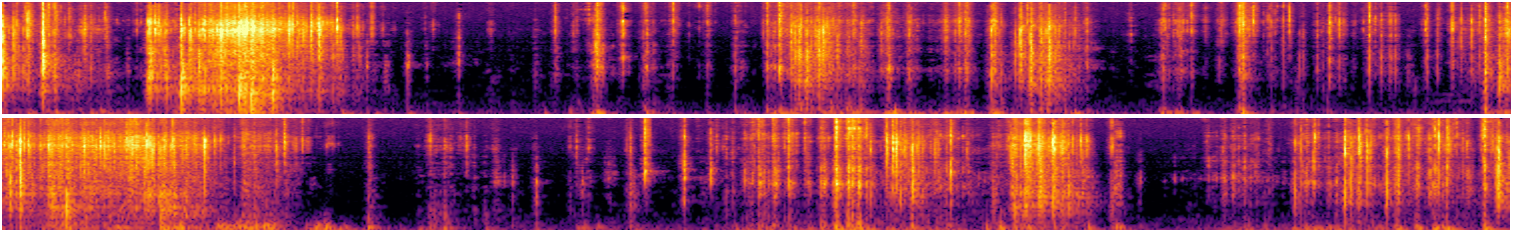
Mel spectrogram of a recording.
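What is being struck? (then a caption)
Bar of soap scraped with a metal blade. A solid rectangular bar of soap, cream with a purple glittery layer, is held in one hand while its surface is shaved and scraped with a metal box-cutter blade. Bursts of bright, crunchy, gritty scraping come and go with short pauses between them as crumbly soap shavings fall away.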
